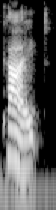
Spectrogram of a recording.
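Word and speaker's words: Keith: power a German named Max kite is Kei t h but it says it's pronounced kite went to work for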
